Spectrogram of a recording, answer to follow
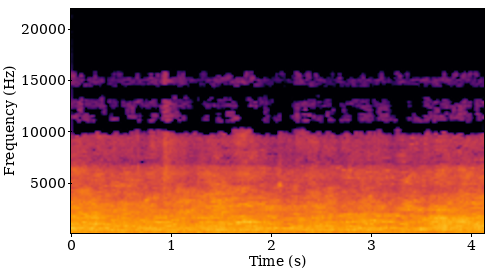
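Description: Crowd chatter: many people talking at once in overlapping conversations, with no single voice standing out.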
